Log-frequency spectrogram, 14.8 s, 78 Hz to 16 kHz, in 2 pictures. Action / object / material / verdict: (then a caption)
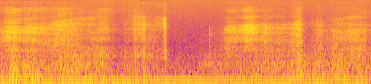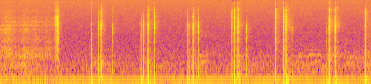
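scrape / wooden boomerang / wood / none. Long nails scratch and trace across a solid wooden boomerang about 40 cm long, painted with Aboriginal-style designs. Soft, airy scratching strokes fill the first half, then give way to a series of sharp, dry clicks and taps. A steady low hum runs underneath throughout.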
